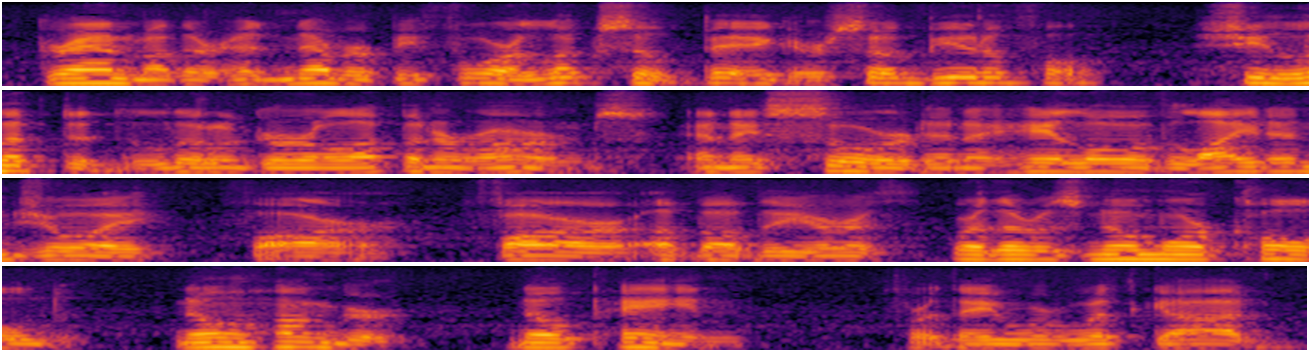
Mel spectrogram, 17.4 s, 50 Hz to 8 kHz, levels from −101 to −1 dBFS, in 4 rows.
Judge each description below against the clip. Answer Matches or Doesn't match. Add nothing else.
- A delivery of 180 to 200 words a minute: Doesn't match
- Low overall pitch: Matches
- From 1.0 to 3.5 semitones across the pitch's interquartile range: Matches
